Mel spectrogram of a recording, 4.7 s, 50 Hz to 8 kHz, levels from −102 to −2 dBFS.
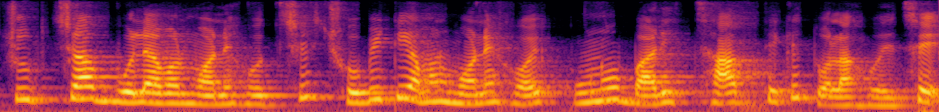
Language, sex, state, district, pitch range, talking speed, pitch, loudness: Bengali, female, West Bengal, Jhargram, 195-285 Hz, 180 wpm, 230 Hz, -17 LUFS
